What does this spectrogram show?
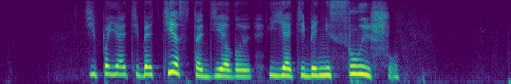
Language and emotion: Russian, angry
